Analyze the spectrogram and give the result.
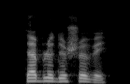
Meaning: nightstand
- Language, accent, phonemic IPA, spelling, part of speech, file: French, France, /ta.blə də ʃ(ə).vɛ/, table de chevet, noun, LL-Q150 (fra)-table de chevet.wav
